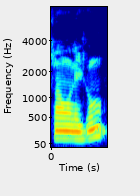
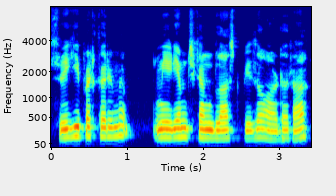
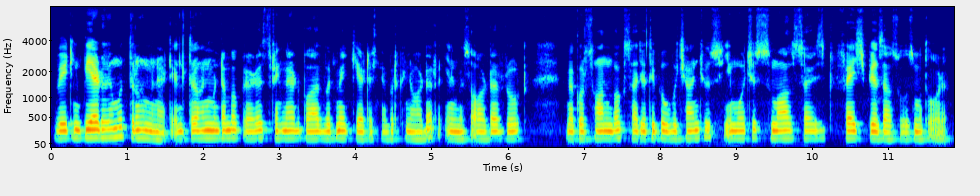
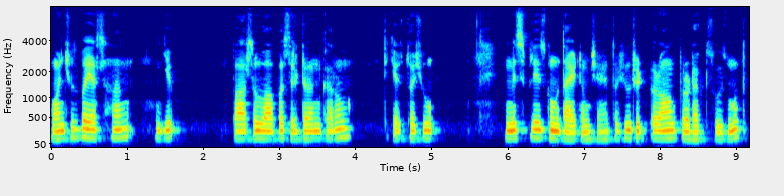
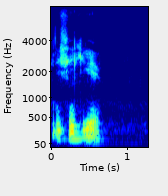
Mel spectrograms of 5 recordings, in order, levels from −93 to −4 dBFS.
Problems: background sounds at intervals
